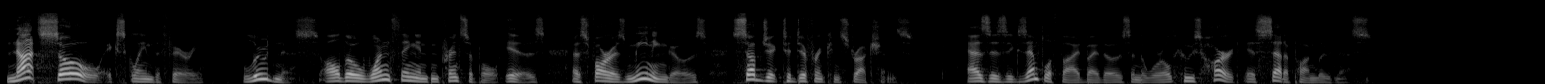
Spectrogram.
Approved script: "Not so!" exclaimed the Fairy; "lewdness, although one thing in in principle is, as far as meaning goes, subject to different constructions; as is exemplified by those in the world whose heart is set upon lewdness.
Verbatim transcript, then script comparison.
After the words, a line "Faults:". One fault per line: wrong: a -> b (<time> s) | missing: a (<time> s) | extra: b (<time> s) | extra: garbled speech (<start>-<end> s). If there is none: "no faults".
"Not so!" exclaimed the Fairy; "lewdness, although one thing in in principle is, as far as meaning goes, subject to different constructions; as is exemplified by those in the world whose heart is set upon lewdness.
Faults:
no faults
